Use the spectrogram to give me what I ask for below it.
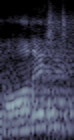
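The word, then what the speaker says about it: honest: हम ऑनेस्ट करें, हॉनेस्ट नहीं कर रहे हैं, ऑनेस्ट कह रहे हैं, तो ऑनेस्ट कहने पर जोर किस पर दे रहे हैं? ऑ पर।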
